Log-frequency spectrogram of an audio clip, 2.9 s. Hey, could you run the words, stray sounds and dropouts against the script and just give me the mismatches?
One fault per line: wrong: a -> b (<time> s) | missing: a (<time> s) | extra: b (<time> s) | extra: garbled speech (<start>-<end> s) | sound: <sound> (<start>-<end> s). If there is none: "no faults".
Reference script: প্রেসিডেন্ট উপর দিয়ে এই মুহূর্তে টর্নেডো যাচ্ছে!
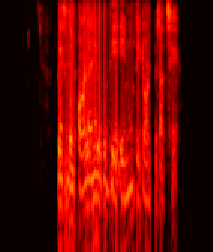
extra: অরল্যানের (1.1 s)
sound: dropout (2.0-2.1 s)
